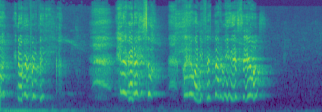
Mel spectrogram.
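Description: A woman sings in a clear, wavering voice nearby.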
